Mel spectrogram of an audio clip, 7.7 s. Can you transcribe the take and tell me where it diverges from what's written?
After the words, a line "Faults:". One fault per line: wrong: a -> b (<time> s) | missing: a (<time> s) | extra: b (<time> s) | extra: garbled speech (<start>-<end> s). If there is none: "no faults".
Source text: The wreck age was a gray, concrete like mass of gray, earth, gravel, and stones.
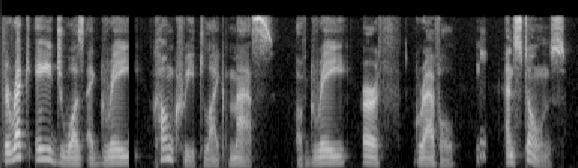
The wreck age was a gray, concrete like mass of gray, earth, gravel, and stones.
Faults:
no faults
